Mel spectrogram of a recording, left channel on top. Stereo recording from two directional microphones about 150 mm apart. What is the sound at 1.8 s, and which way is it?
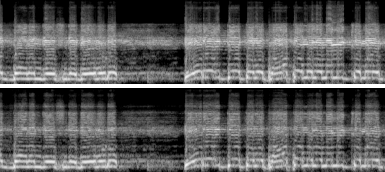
Speech, 40° right (ahead or behind).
